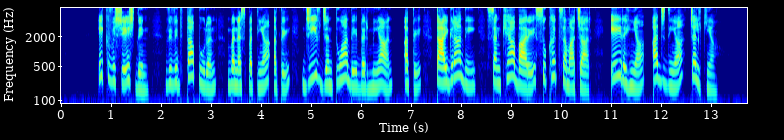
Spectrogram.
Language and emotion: Punjabi, neutral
